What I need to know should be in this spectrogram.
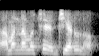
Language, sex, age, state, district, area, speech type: Bengali, male, 18-30, West Bengal, Jalpaiguri, urban, conversation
